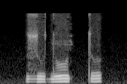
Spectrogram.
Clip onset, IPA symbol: z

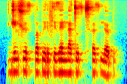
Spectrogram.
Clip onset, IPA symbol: ɡʲ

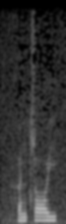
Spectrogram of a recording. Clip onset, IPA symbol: h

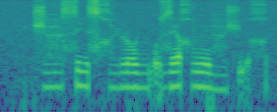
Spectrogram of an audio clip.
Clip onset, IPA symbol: t͡ʃ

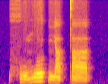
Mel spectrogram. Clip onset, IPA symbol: x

